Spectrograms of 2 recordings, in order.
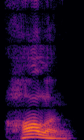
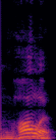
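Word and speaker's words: Haaland: a nacionalidade dele é Holland é com o o neto fala Holland Holland holl você fala você fala quase na garganta o a que vira um hollon assim e o neto fala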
